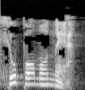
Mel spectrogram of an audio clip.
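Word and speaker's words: хюпомоне (ὑπομονή): Апостол Петр, оставив нам это послание на греческом языке, для описания терпения использует греческое слово «хюпомоне». Для тех, кто конспектирует, еще раз. «Хюпомоне». Ударение на последний слог.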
